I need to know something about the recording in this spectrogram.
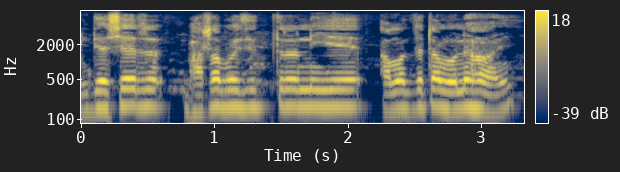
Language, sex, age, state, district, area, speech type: Bengali, male, 18-30, West Bengal, Birbhum, urban, spontaneous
